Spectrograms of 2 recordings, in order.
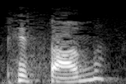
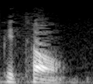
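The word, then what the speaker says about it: Pithom: Not pithum, but pitom. Pitum became pitom.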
